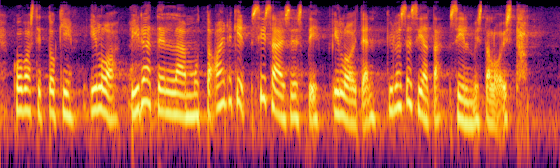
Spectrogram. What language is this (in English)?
Finnish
